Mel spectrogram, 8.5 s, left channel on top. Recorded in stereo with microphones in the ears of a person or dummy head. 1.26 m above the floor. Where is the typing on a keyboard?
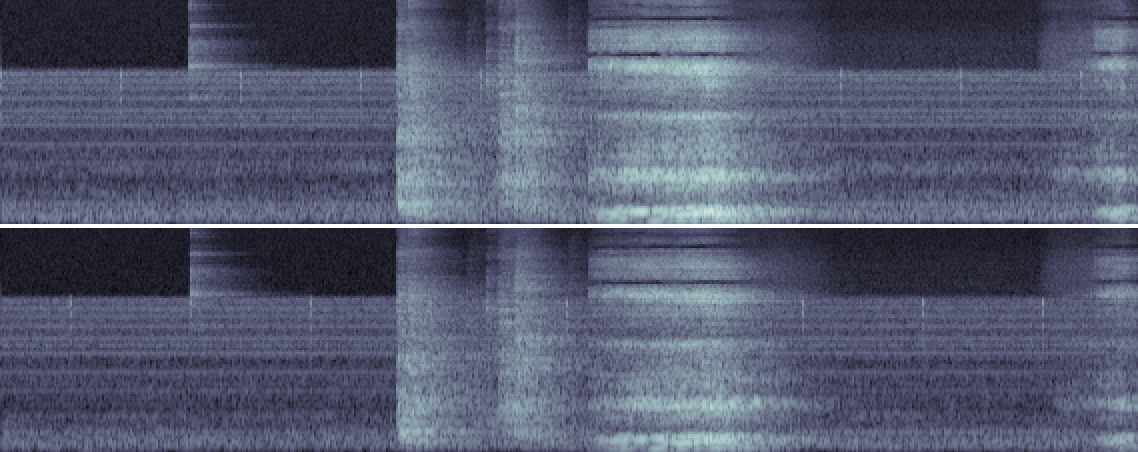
I don't hear typing on a keyboard.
